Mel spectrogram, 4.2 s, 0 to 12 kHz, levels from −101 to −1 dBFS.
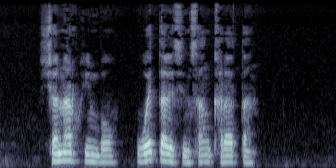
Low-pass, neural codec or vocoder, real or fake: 10.8 kHz; none; real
